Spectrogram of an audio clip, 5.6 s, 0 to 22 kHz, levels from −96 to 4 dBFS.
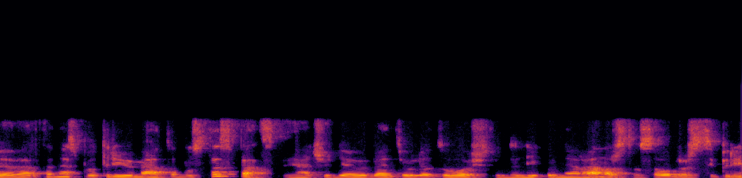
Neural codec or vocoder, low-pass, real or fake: none; 7.2 kHz; real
